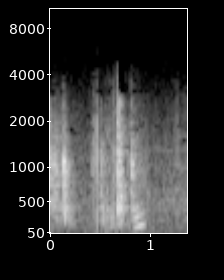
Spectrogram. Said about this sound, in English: I'll open the door very quietly. I don't want to wake him.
